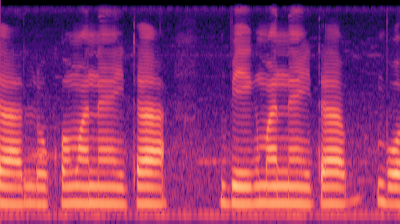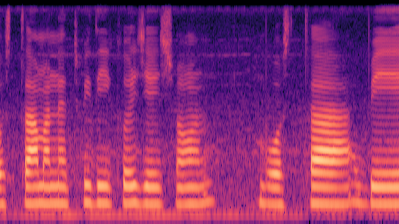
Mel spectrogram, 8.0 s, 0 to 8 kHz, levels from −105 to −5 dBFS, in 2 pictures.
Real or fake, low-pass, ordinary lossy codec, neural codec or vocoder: real; 7.2 kHz; none; none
